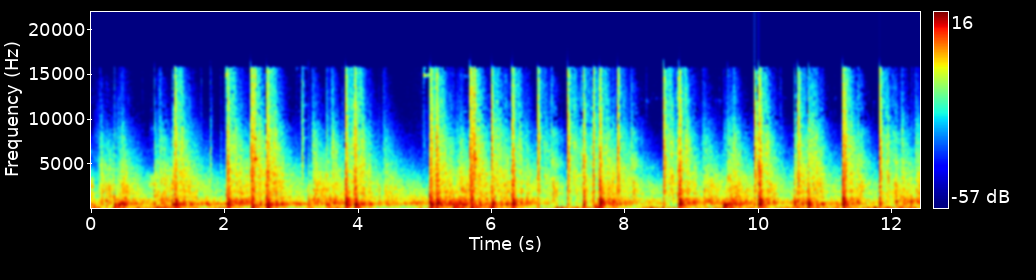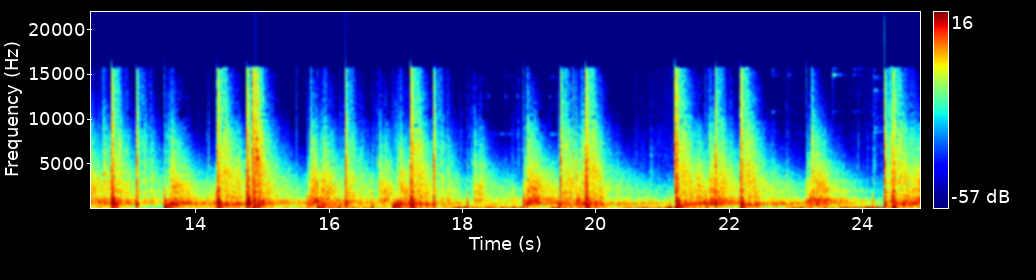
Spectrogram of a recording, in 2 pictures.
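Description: Gunshots in quick, irregular succession, often several a second, each sharp crack followed by an echoing tail.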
